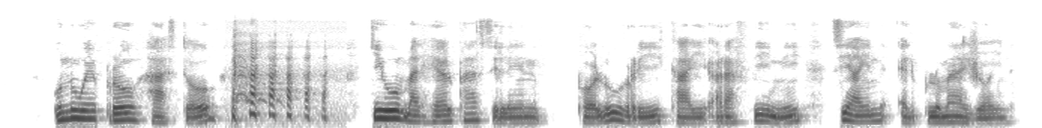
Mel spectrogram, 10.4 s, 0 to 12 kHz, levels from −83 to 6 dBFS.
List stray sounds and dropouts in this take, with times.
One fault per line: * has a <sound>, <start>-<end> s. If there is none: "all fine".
* has a laugh, 2.3-3.3 s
